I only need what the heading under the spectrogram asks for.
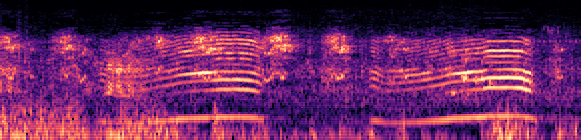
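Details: Purple swamphen call used as a hunting lure: two drawn-out nasal, harmonic wails, each rising then levelling, about a second long, over a rough, noisy background.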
